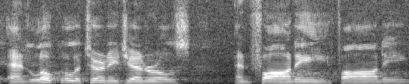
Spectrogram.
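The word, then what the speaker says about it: Fani: local attorney generals and fonnie fonnie you know fonnie spelled f a n i my name is fonnie f a ni I I don't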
